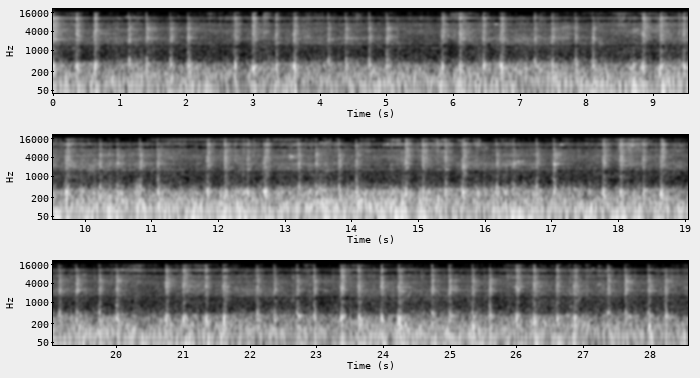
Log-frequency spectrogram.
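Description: Freight train tank cars rolling past: a steady low rumble with a rapid run of wheel clicks and knocks over the rail joints.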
